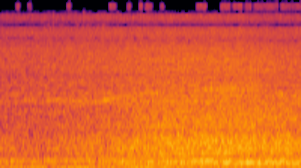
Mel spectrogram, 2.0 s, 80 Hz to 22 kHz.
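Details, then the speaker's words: 2001 Chevy Express van, 4.3 V6, after replacing spider fuel injector, ignition coil and distributor (ran rough after sitting ~3 years); warm after ~30 minutes on premium fuel, no check engine light: light throttle blips rise and fall smoothly, no stumble or shake, normal throttle response. "Great throttle response. Man, this thing sounds good."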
